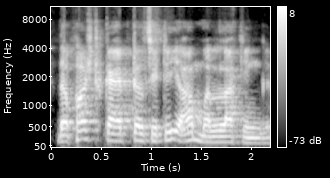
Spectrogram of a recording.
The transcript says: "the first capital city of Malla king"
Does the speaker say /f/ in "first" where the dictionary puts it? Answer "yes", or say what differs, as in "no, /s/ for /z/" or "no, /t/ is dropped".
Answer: no, /p/ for /f/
